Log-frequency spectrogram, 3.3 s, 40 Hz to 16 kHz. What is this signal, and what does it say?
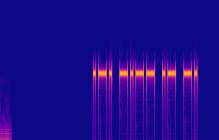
Morse code, heard as a keyed tone, about 31 wpm, 700 Hz. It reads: RYAN
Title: USA Common Names - Max 4 Letters - 30wpm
